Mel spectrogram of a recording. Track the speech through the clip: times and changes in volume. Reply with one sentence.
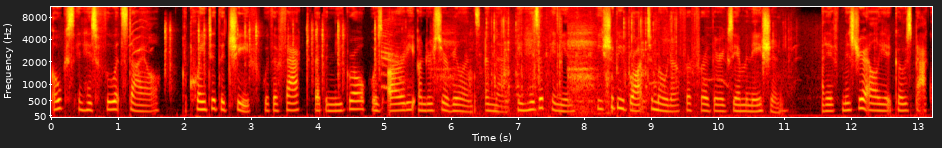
You can hear the speech from 0.0 to 13.1 s, at a steady volume.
